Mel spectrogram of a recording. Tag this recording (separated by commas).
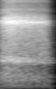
Respiratory sounds, Breathing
